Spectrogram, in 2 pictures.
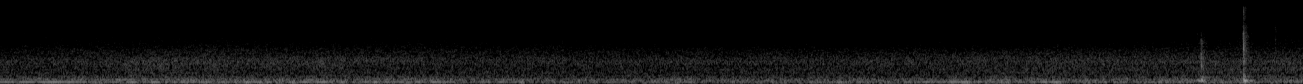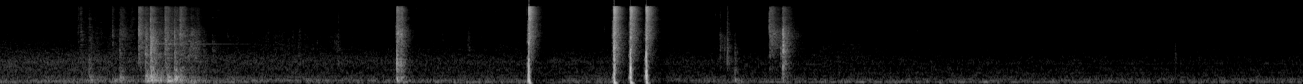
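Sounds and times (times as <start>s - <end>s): rustling and handling noise: 11.9s - 18.1s.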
